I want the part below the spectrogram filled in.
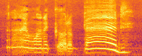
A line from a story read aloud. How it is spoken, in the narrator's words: whimpered Stepa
